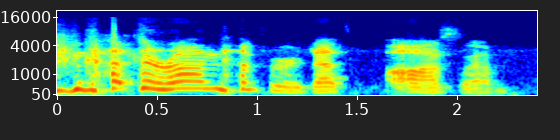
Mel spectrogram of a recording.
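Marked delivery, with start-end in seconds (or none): 0.1-1.2 laughing while talking. Real, not acted. Laughing while retelling a text.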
